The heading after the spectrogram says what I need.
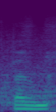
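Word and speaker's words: Boem: ran boom car bum I'm saying boom it's spelled b or e m I'm trying to say it kind of a German Swiss German Way Bo German speaker behind me is saying boom boom right it's Boom by Kastle racing um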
